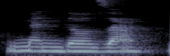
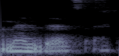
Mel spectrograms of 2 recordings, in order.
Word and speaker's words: Mendoza: And also, it's Sergio Mendoza, not Mendez.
